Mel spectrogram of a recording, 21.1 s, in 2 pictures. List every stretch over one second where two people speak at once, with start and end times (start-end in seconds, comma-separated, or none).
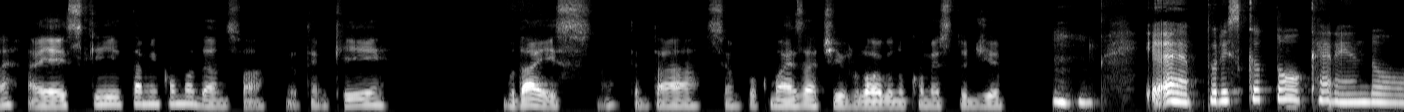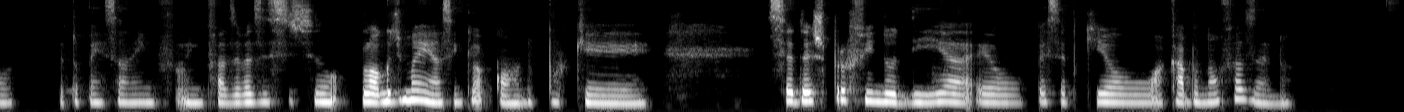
none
